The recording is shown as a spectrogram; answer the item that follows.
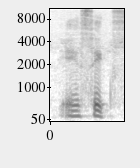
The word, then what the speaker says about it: ASICS: इसका correct pronunciation कीजिए आप, एसिक्स।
